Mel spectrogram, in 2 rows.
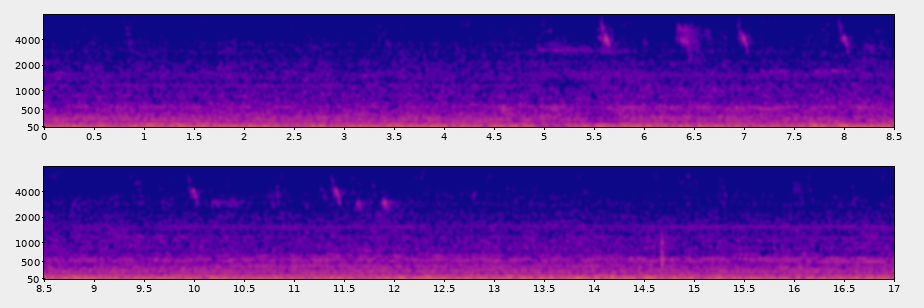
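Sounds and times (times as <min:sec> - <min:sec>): steady low rumble: 0:00.0 - 0:17.0
small bird chirping: 0:04.9 - 0:17.0.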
